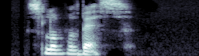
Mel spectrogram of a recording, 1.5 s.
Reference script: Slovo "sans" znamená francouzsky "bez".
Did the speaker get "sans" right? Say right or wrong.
wrong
